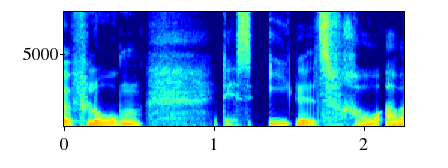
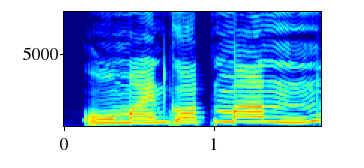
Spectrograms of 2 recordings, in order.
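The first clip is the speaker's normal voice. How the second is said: shrill-high, louder shocked cry; screaming wife; 4 dB louder, slower than usual. A narrator's reading. Hedgehog's wife hears about the bet, screaming. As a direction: wail at him in horror. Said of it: "fing nun des Igels Frau an zu schreien".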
